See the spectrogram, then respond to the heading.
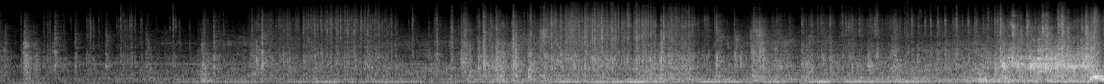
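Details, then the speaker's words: Six-month-old garage door opening: fast, uneven clatter, about three to four rattles a second as it travels; rollers rattling in the steel track, before fitting roller sleeves/new nylon rollers. "now that we found that most of the rattlings are coming from the rollers"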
